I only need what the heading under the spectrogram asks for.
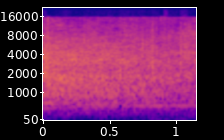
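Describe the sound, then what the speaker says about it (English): Audience applause at a FlashPoint Phoenix event, a brief dense wash of clapping that fades slightly over about a second. "What are you clapping for?"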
